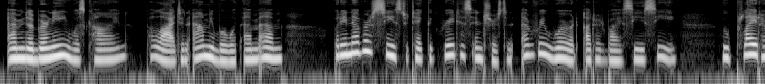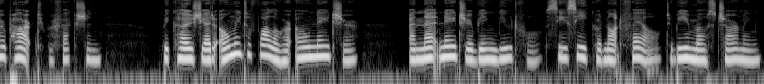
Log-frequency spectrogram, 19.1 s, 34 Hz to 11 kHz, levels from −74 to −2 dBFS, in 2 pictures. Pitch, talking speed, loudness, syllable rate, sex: 205 Hz, 175 wpm, -19 LUFS, 5.2 syllables/s, female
